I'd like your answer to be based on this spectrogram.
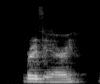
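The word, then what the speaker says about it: Braviary: I also finished my Ultra Sun with Breviary, and that's how you pronounce it? – Breviary. – Breviary.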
